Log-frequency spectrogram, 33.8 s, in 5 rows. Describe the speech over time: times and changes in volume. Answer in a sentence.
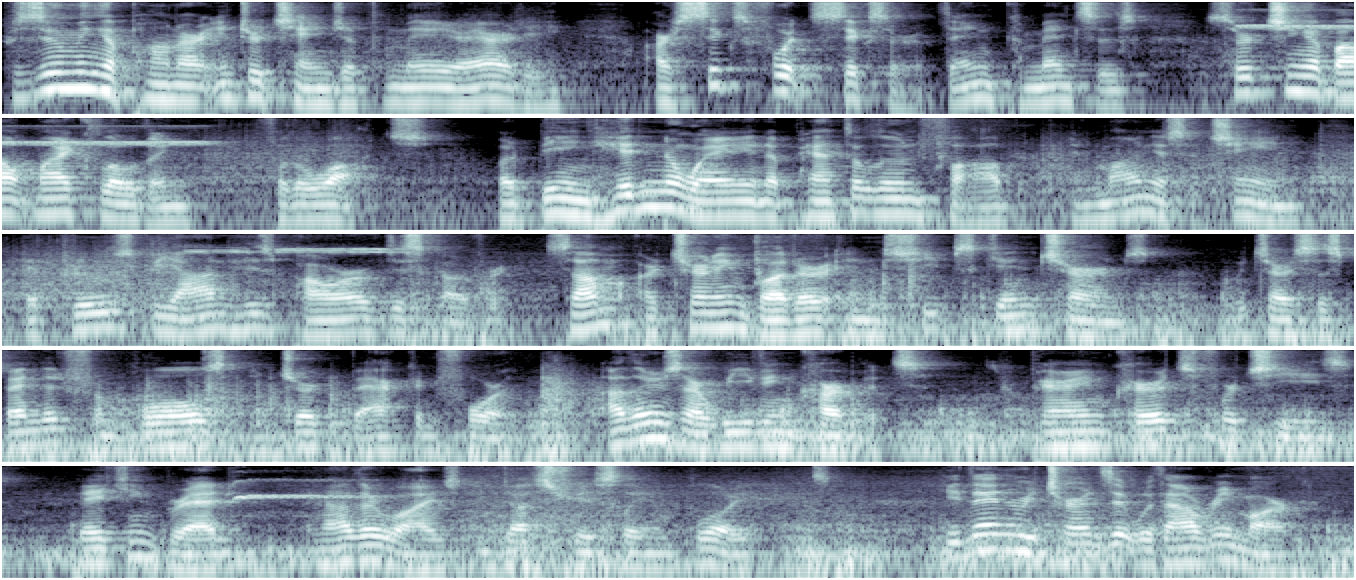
The talking can be heard from 0.0 to 31.1 s, at a steady volume; and briefly from 31.8 to 33.5 s.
